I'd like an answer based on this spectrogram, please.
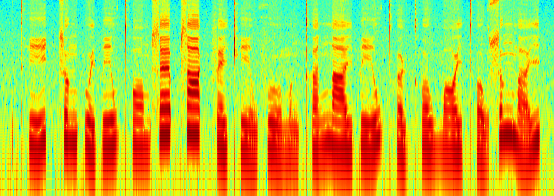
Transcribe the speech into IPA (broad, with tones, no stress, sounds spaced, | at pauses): t̪ʰ iː˨˥ k̚ s ʊ˧ ŋ kʷ e˨˩ j p iː˨˧ w t̪ʰ ɔː˨ m s ɛː˥ p̚ s aː˥ k̚ f e˨ j kʰ iː˨˩ w f uː˨˩ m ʊ˨˩ ŋ kʰ ɐ˨˧ n n̪ aː˨ j p iː˨˥ w t̪ʰ ɵ˨˩ ɥ kʰ o˨ w m ɔː˨ j t̪ʰ o˨˩ w s ʊ˥ ŋ m ɐ˨˥ j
